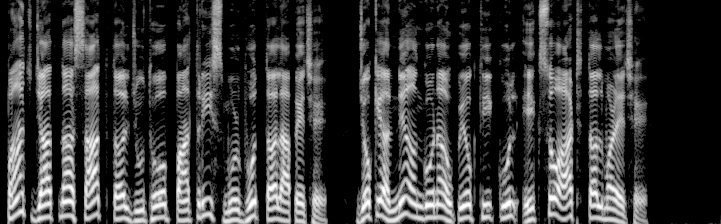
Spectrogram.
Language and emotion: Gujarati, neutral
